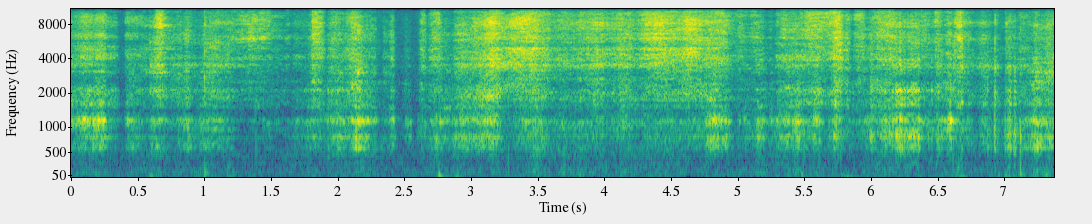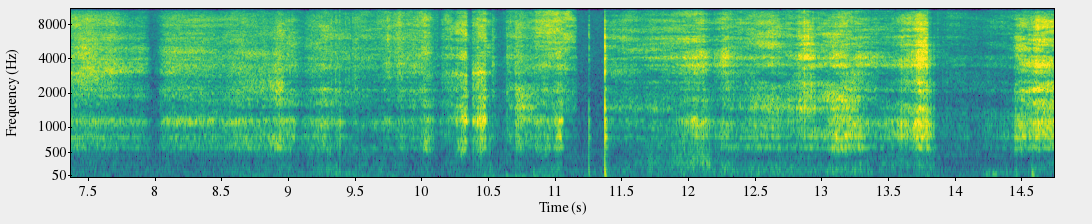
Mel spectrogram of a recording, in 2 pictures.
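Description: Long painted nails and fingertips scratch and rub the outer wood and flat paper-labelled back panel of a small hollow wooden house-shaped shelf, a shadow box with a pink-painted inside, held in the hands. The result is a steady, dry, bright rasping and scraping with little low end, with a brief sharp tick partway through.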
